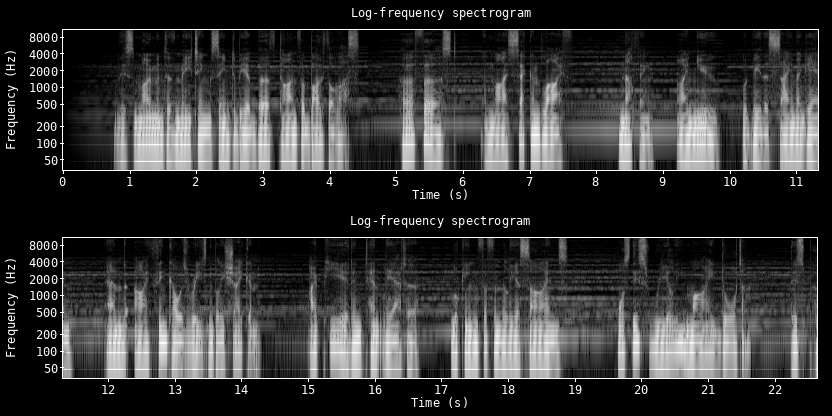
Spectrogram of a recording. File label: narrative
